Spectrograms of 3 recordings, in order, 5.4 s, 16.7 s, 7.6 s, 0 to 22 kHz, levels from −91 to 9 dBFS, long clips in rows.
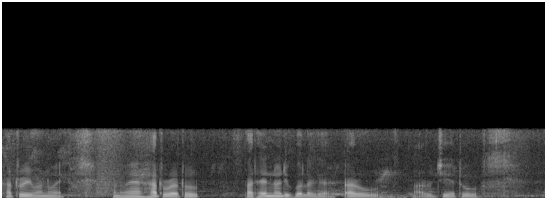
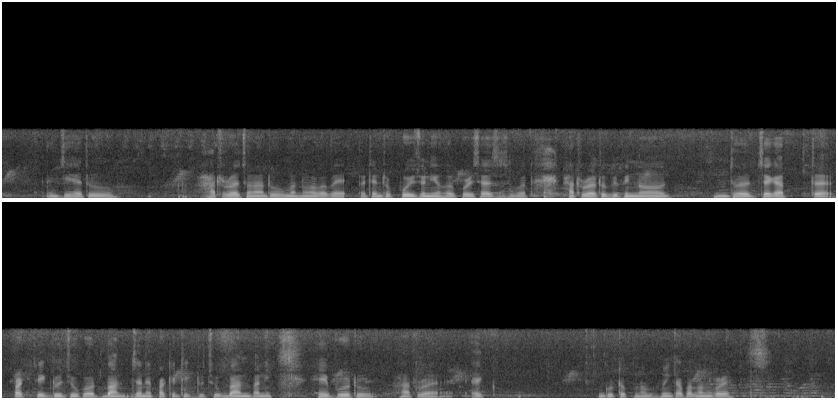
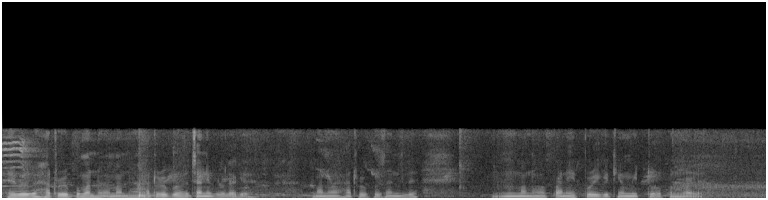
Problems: constant background noise, continuous background conversations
